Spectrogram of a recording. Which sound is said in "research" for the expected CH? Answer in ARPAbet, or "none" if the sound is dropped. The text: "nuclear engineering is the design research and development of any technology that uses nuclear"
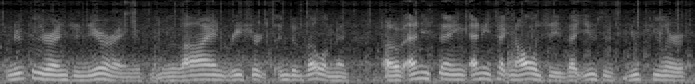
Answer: S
